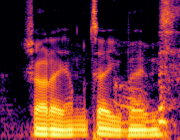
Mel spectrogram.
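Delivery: put-on deep voice. Speaker turns to address a woman directly, in a put-on deep voice. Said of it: "I thought you went to the deep voice".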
